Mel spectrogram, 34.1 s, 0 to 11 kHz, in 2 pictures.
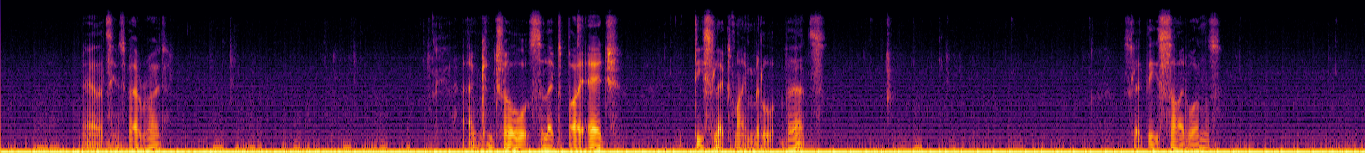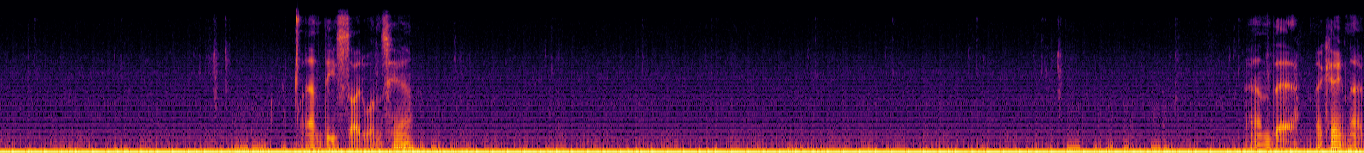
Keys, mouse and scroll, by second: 3.5 alt+middle click, 5.1 alt+click, 5.1 alt+middle click, 5.1 alt+right click, 9.0 ctrl+right click, 10.5 ctrl+right click, 12.1 alt+click, 12.1 alt+middle click, 12.1 alt+right click, 14.1 ctrl+right click, 19.1 ctrl+right click, 20.5-22.3 alt+drag, 20.5-22.3 alt+middle drag, 20.5-22.3 alt+right drag, 22.5 click, 22.5 middle click, 22.5 right click, 28.6 ctrl+right click, 31.1 click, 31.1 middle click, 31.1 right click.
